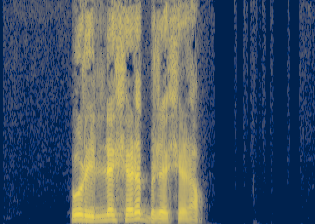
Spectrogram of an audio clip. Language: Kabyle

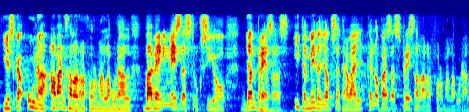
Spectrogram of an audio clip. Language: Catalan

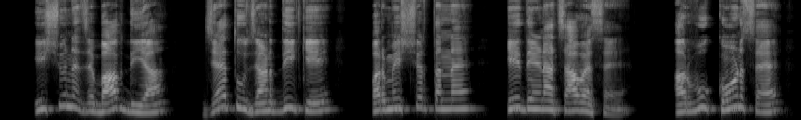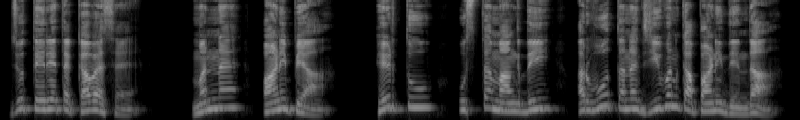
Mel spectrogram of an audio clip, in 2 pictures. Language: Haryanvi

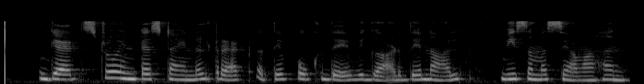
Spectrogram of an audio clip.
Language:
Punjabi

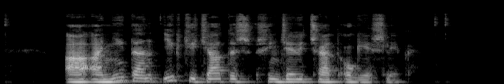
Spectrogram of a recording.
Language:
Mari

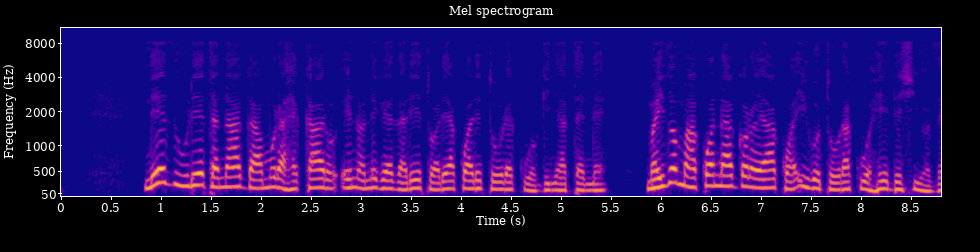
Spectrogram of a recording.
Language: Kikuyu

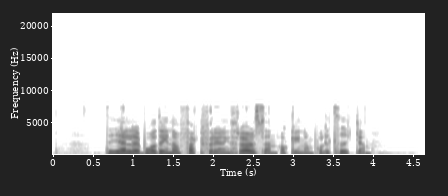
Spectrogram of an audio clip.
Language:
Swedish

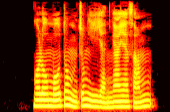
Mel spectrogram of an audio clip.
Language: Cantonese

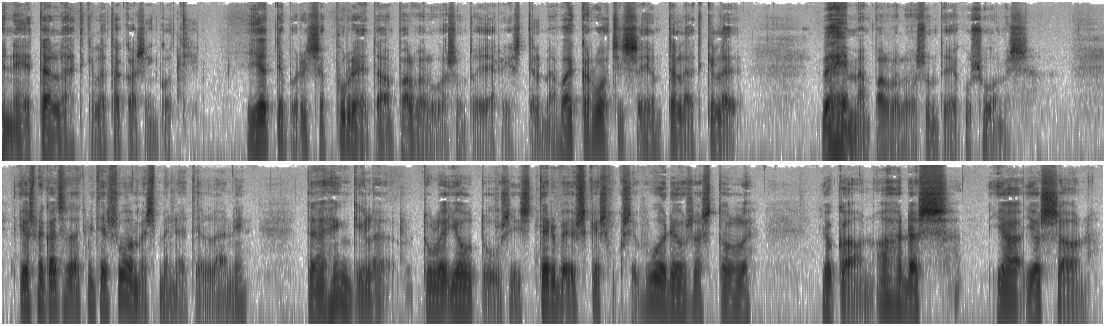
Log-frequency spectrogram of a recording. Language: Finnish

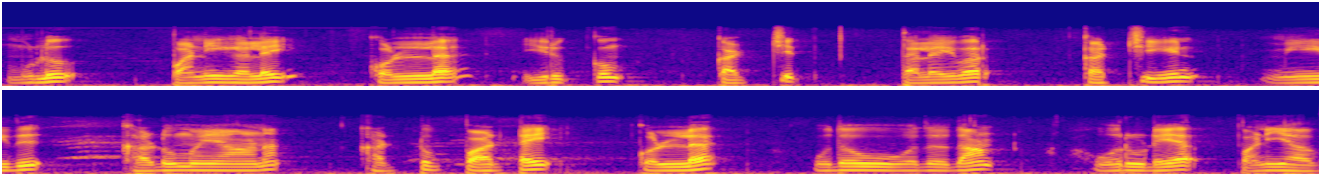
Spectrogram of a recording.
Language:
Tamil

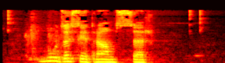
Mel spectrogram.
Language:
Latvian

